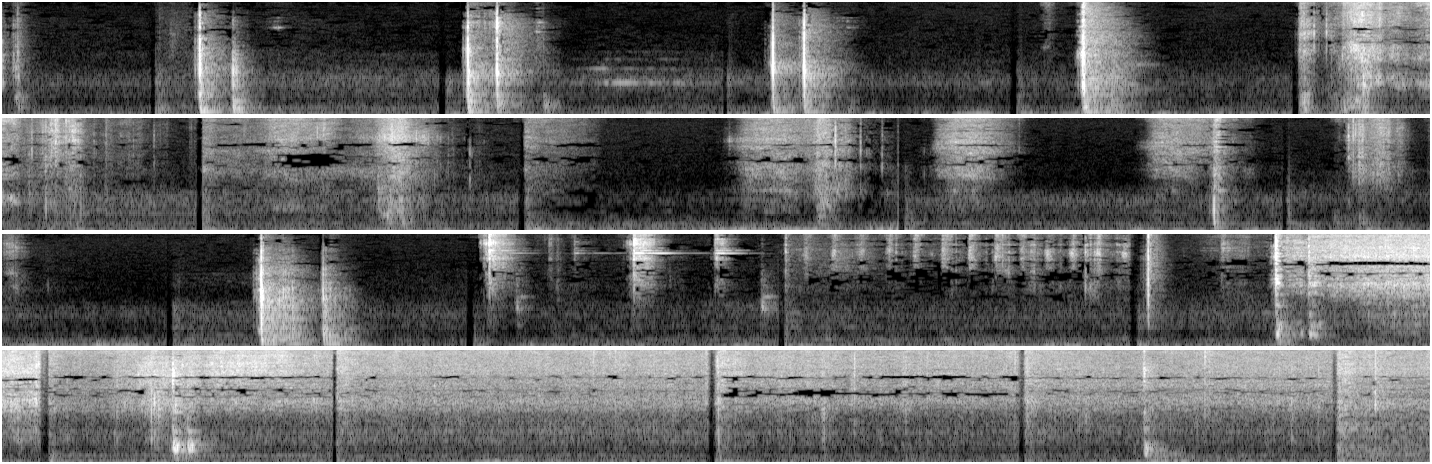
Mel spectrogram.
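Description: Sharp knocks about every second and a half, then scattered taps and clicks from food preparation. About two-thirds of the way in, a steady sizzle starts: seasoned tongue slices cooking on a hot grill.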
